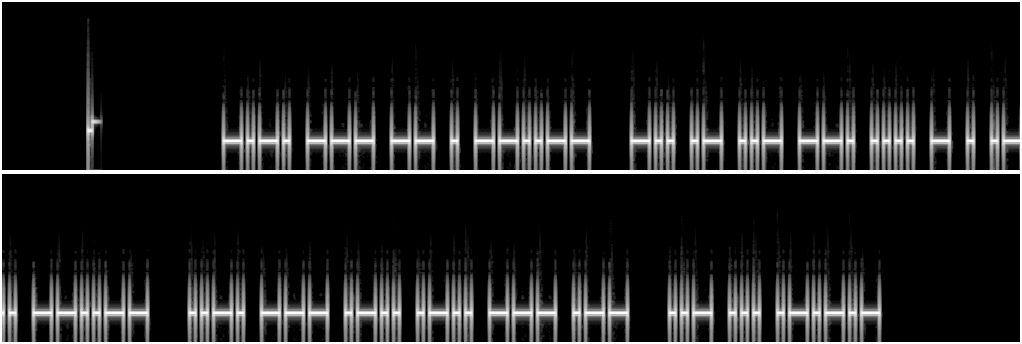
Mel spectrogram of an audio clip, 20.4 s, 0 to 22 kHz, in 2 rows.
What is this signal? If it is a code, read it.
Morse code, heard as a keyed tone, about 20 wpm, 700 Hz. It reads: COME, DAUGHTER, FOLLOW US.
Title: Sentences from Top 1500 Words 20wpm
